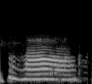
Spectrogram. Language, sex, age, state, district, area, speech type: Maithili, female, 45-60, Bihar, Supaul, rural, conversation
